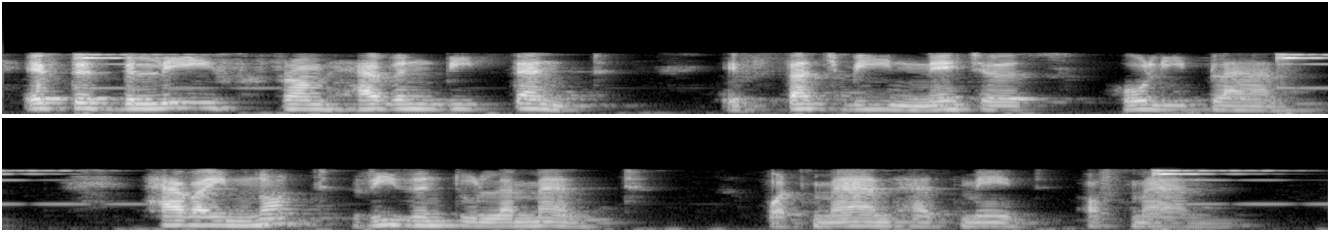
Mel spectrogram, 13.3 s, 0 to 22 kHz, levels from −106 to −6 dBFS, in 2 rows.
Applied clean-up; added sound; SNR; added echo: classical method WPE with log-MMSE.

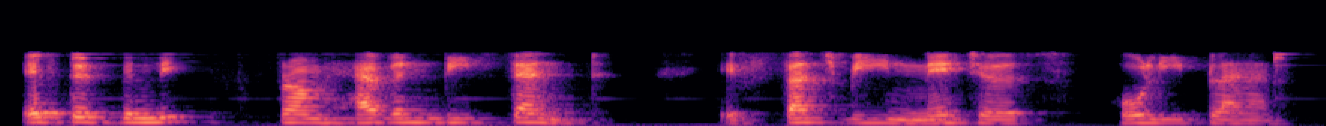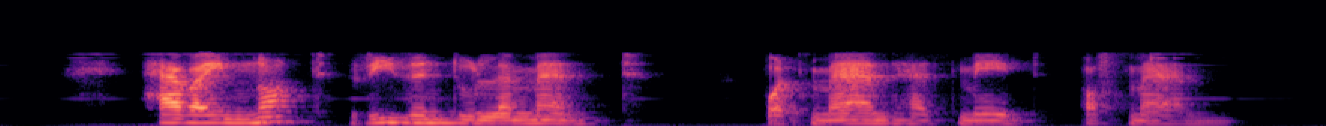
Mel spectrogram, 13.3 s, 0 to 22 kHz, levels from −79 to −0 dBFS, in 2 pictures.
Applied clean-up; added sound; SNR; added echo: neural mask model DeepFilterNet 3.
